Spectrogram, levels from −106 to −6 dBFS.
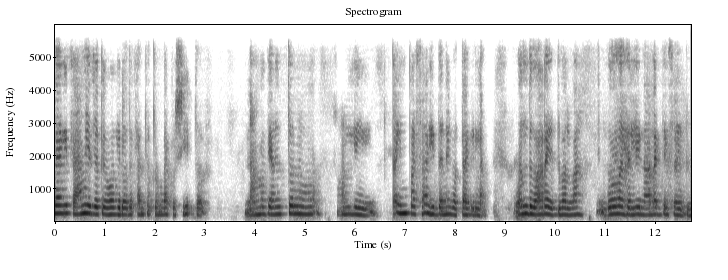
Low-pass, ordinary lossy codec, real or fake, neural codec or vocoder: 5.4 kHz; none; fake; codec, 44.1 kHz, 2.6 kbps, DAC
